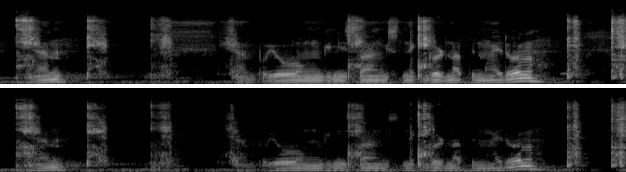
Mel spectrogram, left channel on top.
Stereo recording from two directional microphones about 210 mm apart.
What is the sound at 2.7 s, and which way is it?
Speech, 35° left (ahead or behind).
